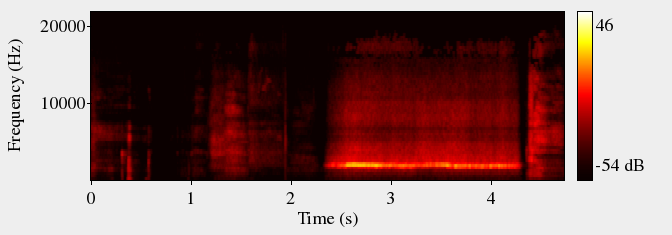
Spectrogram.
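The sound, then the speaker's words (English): A person whistles a long, breathy, airy tone imitating wind, sustained for about two seconds, preceded by a few short clicks and breaths. “That sounds like the um, wind outside.”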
